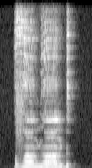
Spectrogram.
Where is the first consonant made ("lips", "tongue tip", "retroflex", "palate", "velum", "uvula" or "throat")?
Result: lips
